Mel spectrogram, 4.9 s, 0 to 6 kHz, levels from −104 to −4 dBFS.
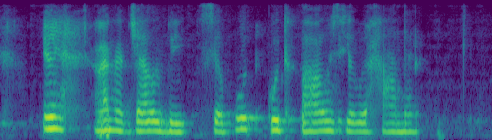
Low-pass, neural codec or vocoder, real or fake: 5.4 kHz; codec, 24 kHz, 1.5 kbps, HILCodec; fake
